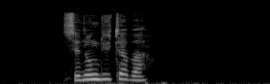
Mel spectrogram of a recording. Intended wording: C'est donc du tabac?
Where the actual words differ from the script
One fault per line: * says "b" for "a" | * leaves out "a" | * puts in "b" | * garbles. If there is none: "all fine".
all fine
